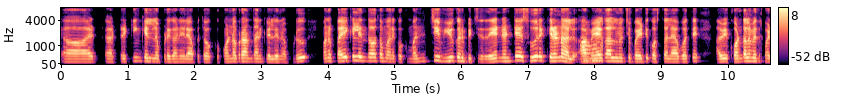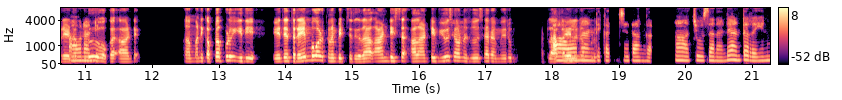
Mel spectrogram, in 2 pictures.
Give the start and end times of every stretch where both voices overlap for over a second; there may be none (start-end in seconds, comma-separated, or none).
none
